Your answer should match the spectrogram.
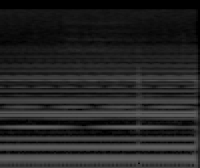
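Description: Harmonium drone: one sustained chord held steady, with a slow regular waver in its tone.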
